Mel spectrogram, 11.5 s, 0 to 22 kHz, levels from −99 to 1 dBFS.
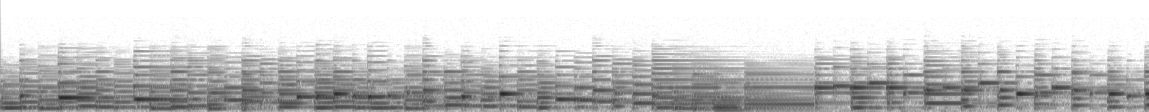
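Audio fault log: There is no fault in this audio.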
